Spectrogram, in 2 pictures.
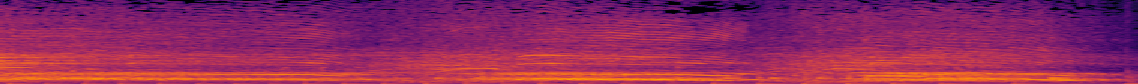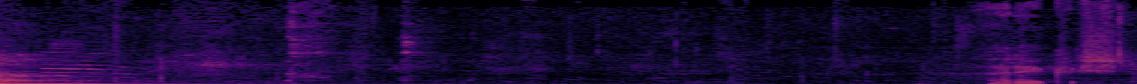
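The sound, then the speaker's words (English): A crowd of devotees loudly shouts and cheers a welcome for a dedicated brahmachari and dear friend, many voices roaring together for about six seconds before fading, then a brief burst of voices near the end. “Let us welcome him so loud that wherever he is, he may hear us. Hari!”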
